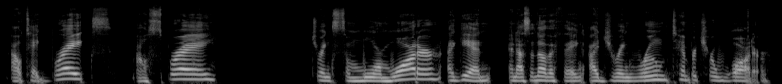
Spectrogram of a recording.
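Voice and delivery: normal talking voice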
